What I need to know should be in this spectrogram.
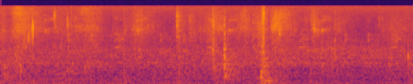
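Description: A person walks closer with soft footsteps.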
